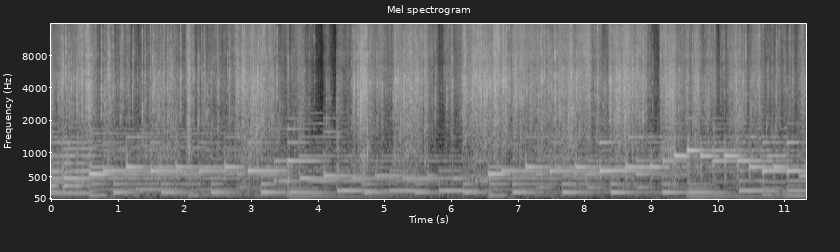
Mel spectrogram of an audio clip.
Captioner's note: paper crinkling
